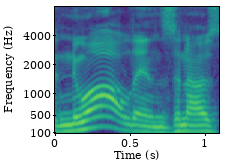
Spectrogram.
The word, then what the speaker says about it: New Orleans: orleans he's like no you gotta say it like with the accents the the oh and the the new and the o are like connected new orleans and i was like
